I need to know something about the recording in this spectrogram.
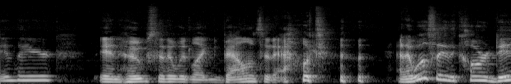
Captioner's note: laughs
